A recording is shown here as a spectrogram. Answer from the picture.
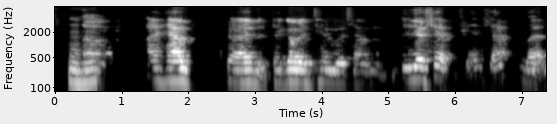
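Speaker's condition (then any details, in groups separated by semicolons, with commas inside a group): Cerebral palsy; uses one hand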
